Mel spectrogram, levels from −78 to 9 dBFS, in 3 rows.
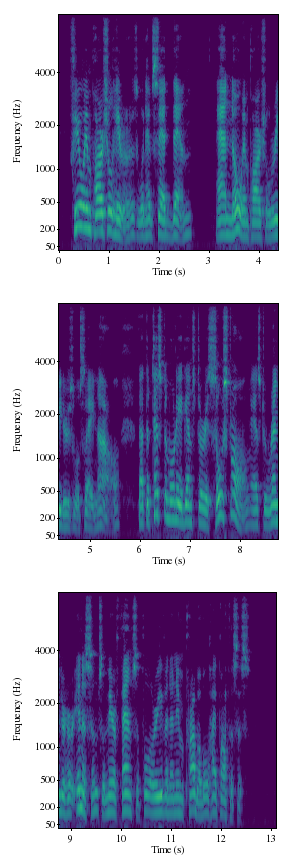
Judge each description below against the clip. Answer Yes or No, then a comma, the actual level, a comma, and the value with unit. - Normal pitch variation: Yes, average, 3.6 semitones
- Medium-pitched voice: Yes, medium, 155 Hz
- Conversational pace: Yes, average, 160 wpm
